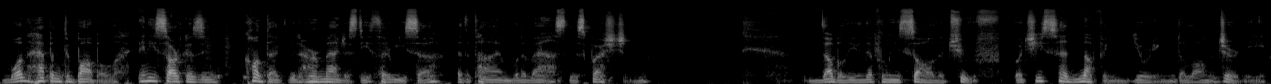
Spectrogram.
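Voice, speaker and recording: A man's voice: fairly low pitch, normal speed, slightly rough. A man playing a composed, weary mercenary captain in amateur voice acting of a game story. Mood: somber.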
